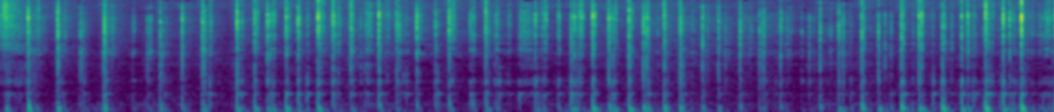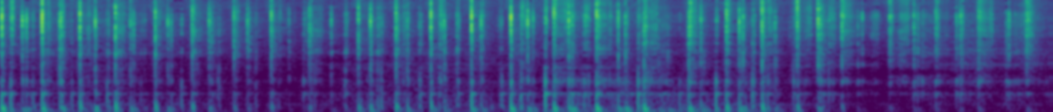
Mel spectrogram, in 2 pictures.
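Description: A small, empty, hollow white paper cup is held sideways and tapped and scratched on its outer wall with the fingertips. A steady stream of fast, dry, muffled taps and light scratches with very short decay runs throughout, with a low hollow thump under a faint high rustle.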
